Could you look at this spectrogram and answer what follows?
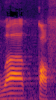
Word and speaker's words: waqaf: membahas tentang memahami pengertian waqaf cara membacanya bukan wakaf tapi waqaf waqaf hai oke pengertian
